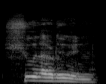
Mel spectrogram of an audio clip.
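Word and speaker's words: Siúil, a Rún: pronounce this top thing, it is called Shularoon. It's Irish. It's Gaelic.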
